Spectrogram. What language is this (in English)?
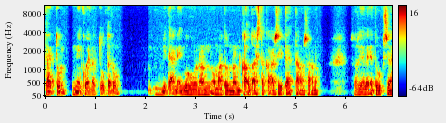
Finnish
